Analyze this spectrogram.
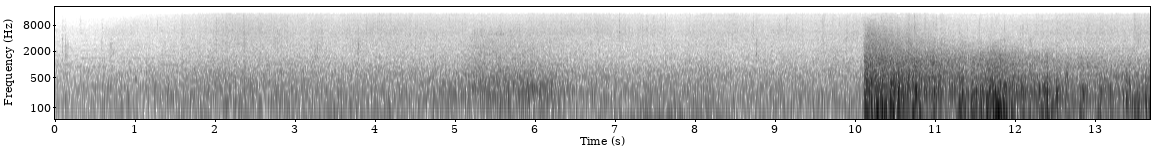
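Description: Footsteps tread on forest ground.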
